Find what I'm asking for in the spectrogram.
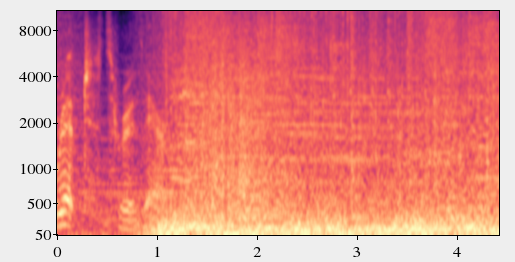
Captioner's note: fire roaring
